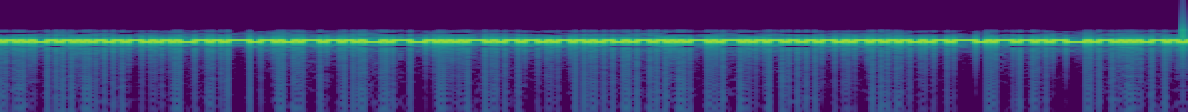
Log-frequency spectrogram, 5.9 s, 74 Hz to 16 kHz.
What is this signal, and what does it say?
RTTY, about 45.45 baud. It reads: DURING THE KOREAN WAR IN LATE MAY
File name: fsk170 / battleshipnj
